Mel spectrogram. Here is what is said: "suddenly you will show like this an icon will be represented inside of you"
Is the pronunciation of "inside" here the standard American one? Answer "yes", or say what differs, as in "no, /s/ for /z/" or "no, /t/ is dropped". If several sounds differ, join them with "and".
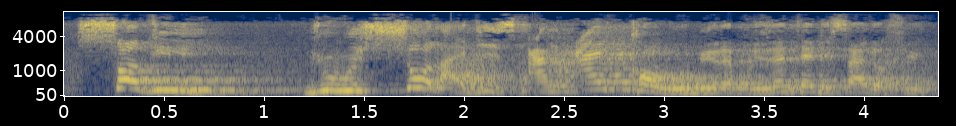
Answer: no, /n/ is dropped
